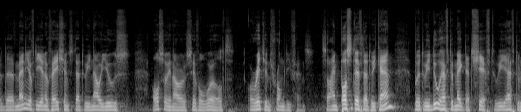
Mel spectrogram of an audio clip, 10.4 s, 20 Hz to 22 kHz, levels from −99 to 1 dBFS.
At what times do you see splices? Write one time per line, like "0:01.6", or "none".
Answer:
0:06.4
